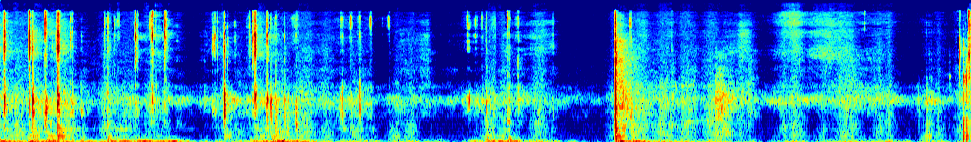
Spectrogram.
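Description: Someone types on a computer keyboard, entering a search hashtag. Keystrokes come in quick, steady bursts with short pauses, fairly close and at moderate volume, and nobody talks.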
